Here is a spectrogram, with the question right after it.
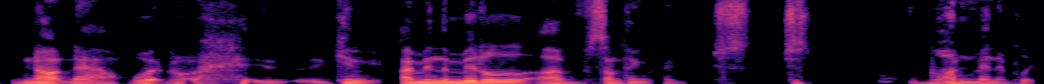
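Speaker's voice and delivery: harried boss put off mid-argument; mildly exasperated. Acted. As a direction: wave off an interruption, stumbling over words. Boss interrupted mid-argument by security.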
